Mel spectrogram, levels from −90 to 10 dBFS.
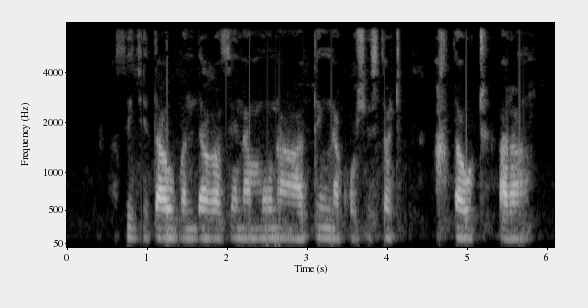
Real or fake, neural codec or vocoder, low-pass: real; none; 7.2 kHz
